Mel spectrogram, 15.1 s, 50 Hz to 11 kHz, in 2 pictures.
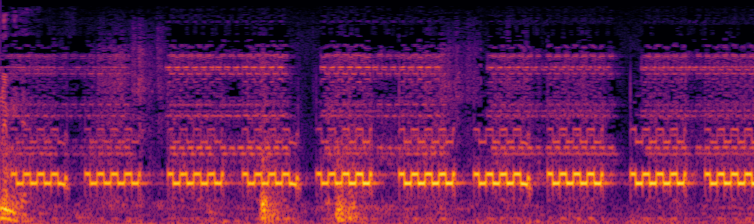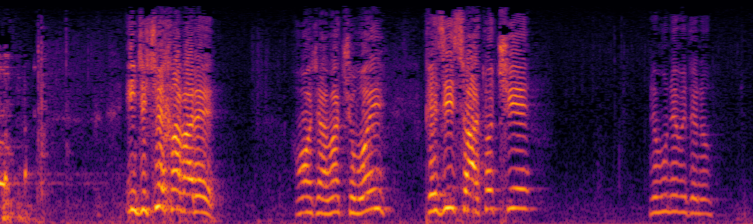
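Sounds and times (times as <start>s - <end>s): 
speech: 0.0s - 0.4s, 8.9s - 9.8s, 10.5s - 13.0s, 14.0s - 14.8s
several telephones ringing in an office: 0.0s - 8.2s.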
